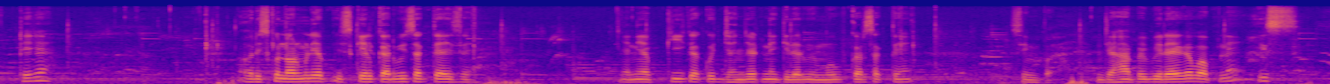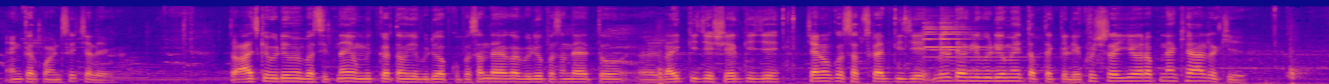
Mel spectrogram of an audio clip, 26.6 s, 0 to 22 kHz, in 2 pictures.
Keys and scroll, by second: 2.0 s, 4.5 space, 10.9 v, 25.9 space.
